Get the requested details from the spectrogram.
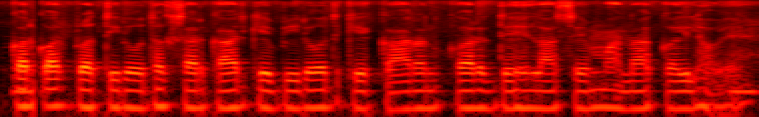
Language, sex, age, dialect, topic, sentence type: Bhojpuri, male, 18-24, Northern, banking, statement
